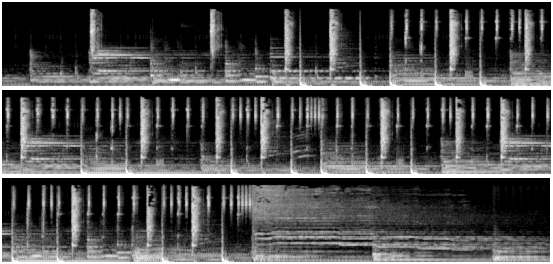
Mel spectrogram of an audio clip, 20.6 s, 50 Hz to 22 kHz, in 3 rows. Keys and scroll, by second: 1.8 f, 4.0-7.5 typing, 14.0-18.4 typing.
